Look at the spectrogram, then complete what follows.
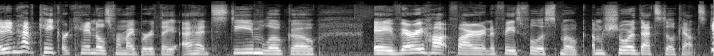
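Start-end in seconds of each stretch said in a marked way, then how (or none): none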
